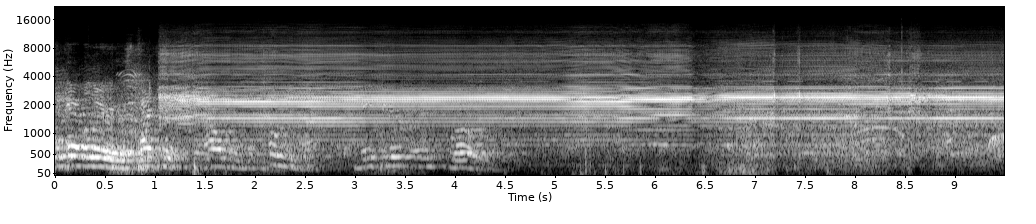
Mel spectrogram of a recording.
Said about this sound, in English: Well, that's a bit annoying the buzzer, if you couldn't hear at home, the buzzer just played for about 20 seconds straight. I think they could probably hear that one.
